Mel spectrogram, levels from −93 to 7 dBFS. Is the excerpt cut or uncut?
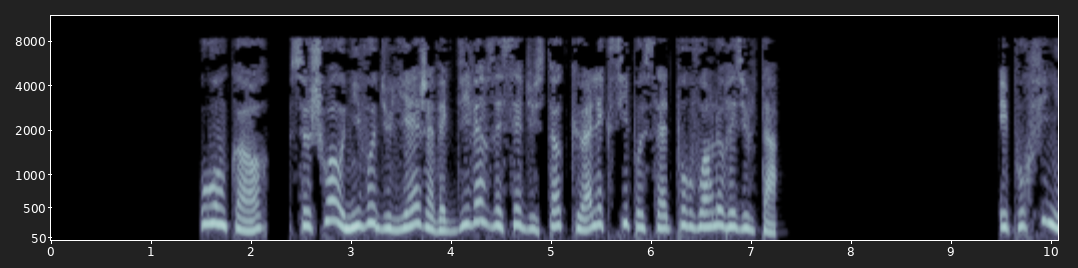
uncut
